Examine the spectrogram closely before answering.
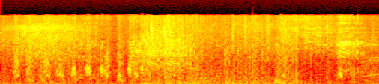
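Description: Heavy punches and kicks land with loud thudding smacks.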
